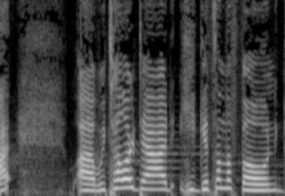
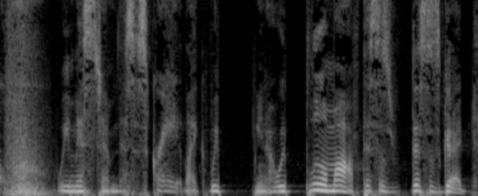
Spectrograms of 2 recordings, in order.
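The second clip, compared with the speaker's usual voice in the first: relieved hush; 4 semitones lower, 9 dB quieter than usual. Retold or imitated. Telling her sister they dodged the man, in a relieved hush. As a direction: murmur it like you just escaped someone. Relieved whisper dodging the guy.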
